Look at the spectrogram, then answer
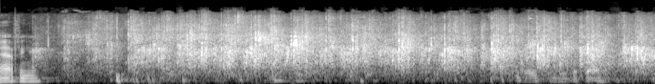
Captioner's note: audience applauding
